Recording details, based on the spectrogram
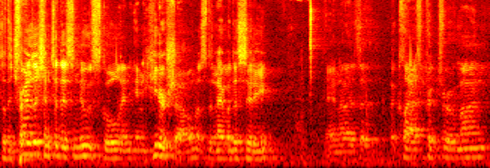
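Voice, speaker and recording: A man speaks at a fairly quick pace and medium pitch, with ordinary pitch variation. Noticeable background noise and audible room echo surround him. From Germany (Bavaria, Oberpfalz), American military family. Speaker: keynote speaker, international recruiter. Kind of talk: keynote presentation.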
